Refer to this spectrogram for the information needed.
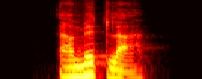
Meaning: investigator, detective
- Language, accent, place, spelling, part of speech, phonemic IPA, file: German, Germany, Berlin, Ermittler, noun, /ɛɐ̯ˈmɪtlɐ/, De-Ermittler.ogg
